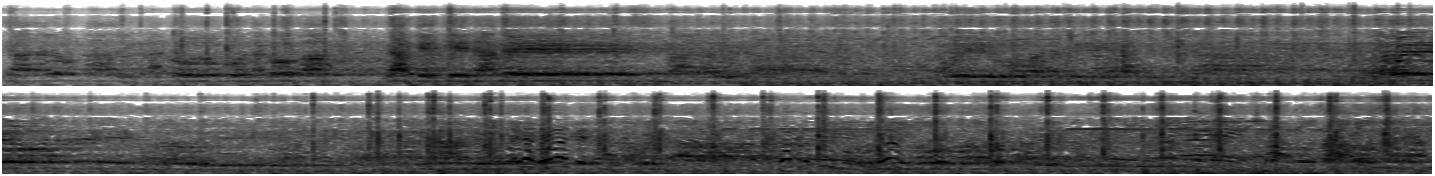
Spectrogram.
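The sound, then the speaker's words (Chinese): A huge crowd of Argentina football fans sings together in the stands, recorded from the middle of the Argentine fans' section, a loud, continuous chant cheering on the national team with swelling melodic lines, scattered shouts and rhythmic claps or drum hits underneath. “哎，咱们听听吧，我真的是录了一段，就是我站在阿根廷球迷的看台中间录了一段，大家听一听。”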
